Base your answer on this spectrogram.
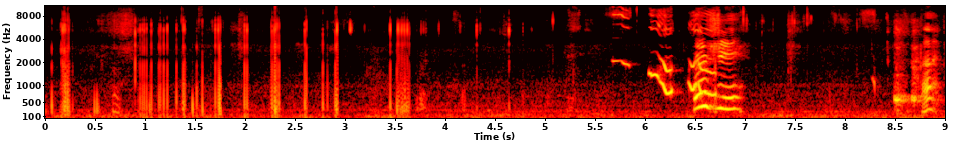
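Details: Fourteen-day-old Border Collie mix puppies (Turjak) indoors: a run of soft clicks and shuffles, then high, wavering whimpers and squeals sliding up and down around six to seven seconds, with a brief yelp near the end.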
